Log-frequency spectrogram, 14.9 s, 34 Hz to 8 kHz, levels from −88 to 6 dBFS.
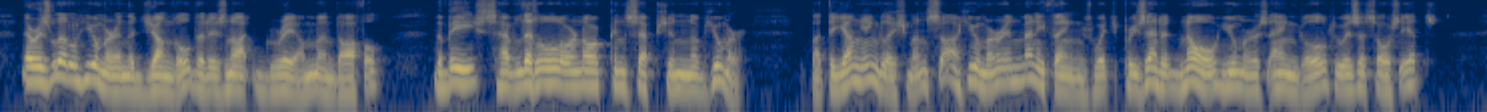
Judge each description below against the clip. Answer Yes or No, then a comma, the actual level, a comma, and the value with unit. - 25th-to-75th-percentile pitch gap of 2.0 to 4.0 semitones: No, average, 5.2 semitones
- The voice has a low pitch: Yes, low, 115 Hz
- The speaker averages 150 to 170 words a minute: Yes, average, 155 wpm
